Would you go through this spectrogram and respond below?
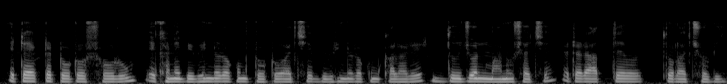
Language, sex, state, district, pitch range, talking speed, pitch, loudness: Bengali, male, West Bengal, North 24 Parganas, 130-140 Hz, 190 wpm, 135 Hz, -32 LUFS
